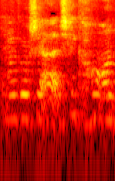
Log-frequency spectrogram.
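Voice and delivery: flustered, straining into jeans; fast, stressed struggle; hopping into jeans. Real, not acted. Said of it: "flustered and stressed out".

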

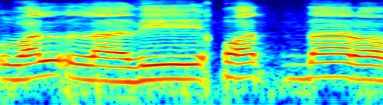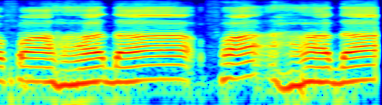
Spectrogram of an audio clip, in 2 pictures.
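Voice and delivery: ফাহাদা with a light breathy হা, slow. Shown as a demonstration. Teacher showing breathy ha in ফাহাদা, slow. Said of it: "মুখ দিয়ে হালকা আওয়াজ বের করব".

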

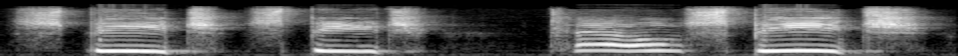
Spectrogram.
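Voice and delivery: very high chanting calls; crowd's cry. A narrator's reading. Crowd urging Tell to speak, crying out. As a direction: call out high and insistent. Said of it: "Everybody took up the cry".

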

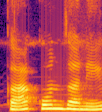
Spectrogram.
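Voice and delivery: plain reading voice

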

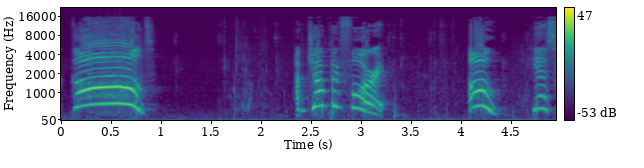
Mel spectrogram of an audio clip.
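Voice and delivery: a big high excited yell of Gold!; loud, high burst of joy; excited shout. Real, not acted. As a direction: shout it out, thrilled at the find. Spots gold while mining.

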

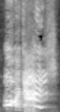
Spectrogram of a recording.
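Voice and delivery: high, loud outburst; laughing shriek. Real, not acted. Reacting to a crude joke in chat, laughing shriek. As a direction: shriek it, overcome with real laughter.

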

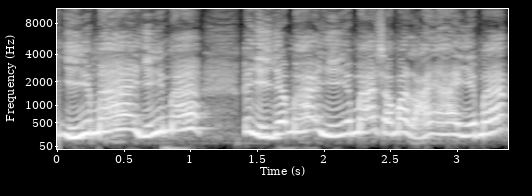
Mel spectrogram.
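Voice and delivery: high, urgent imitated son; alarmed questioning. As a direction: fire off worried questions at mother. Son runs up alarmed to his mother.

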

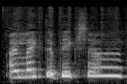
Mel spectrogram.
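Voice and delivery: high, loud and gleeful; delighted fan voice; gushing. Real, not acted. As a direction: squeal your love for the machine. Gushing about her tool.

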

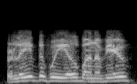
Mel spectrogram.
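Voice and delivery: high, loud bosun's shout; shouting an order. A narrator's reading. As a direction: call the order in to the crew. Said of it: "he shouted inside".

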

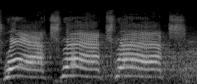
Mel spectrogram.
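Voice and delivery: high, loud repeated warning blare; alarm shout. Acted. Mimics a flashing warning alarm.

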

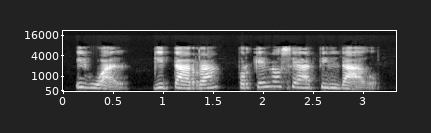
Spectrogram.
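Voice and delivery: normal talking voice

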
